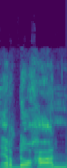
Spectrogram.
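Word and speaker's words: Erdoğan: Presiden Republik Turki ya, Recep Tayyip Erdogan, gimana bacanya? Erdogan ya, Recep Tayyip Erdogan.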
